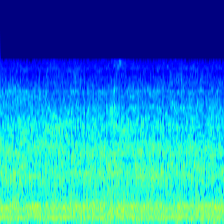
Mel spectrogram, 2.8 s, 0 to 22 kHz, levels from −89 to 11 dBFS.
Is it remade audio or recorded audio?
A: remade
